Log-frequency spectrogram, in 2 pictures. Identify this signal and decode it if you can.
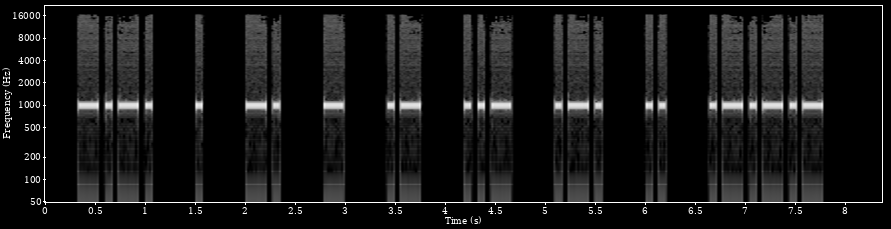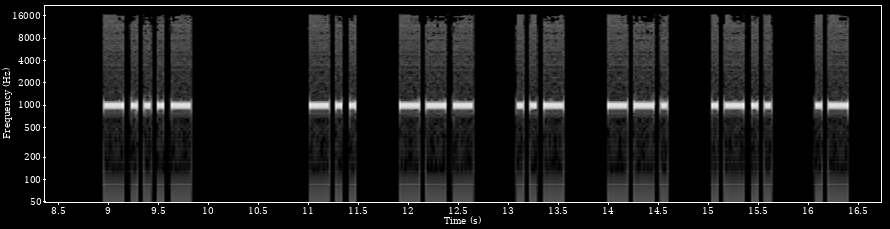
Morse code, heard as a keyed tone, about 18 wpm, spaced as for 12 wpm, 1000 Hz. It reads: CENTAURI. <BT> DOUGLA
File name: qotdfiles / 12wpm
